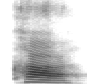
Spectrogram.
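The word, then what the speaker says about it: 가: So this is a perfect example of this first syllable. Car, to go. Car. Someone tells you car in Korea, it means go, right? So car is a perfect example of this first syllable.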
